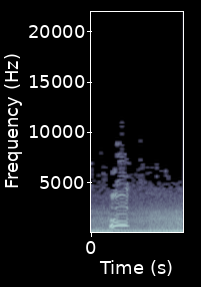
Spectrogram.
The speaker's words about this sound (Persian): بذار شل کنم یه بوق واسش بزنم ببینم کمک میخواد یا نه.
